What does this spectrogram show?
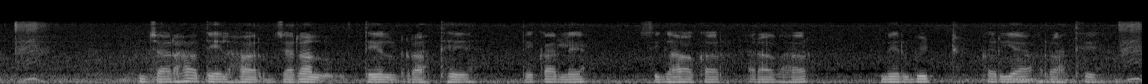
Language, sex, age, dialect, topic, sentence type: Chhattisgarhi, male, 18-24, Northern/Bhandar, agriculture, statement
